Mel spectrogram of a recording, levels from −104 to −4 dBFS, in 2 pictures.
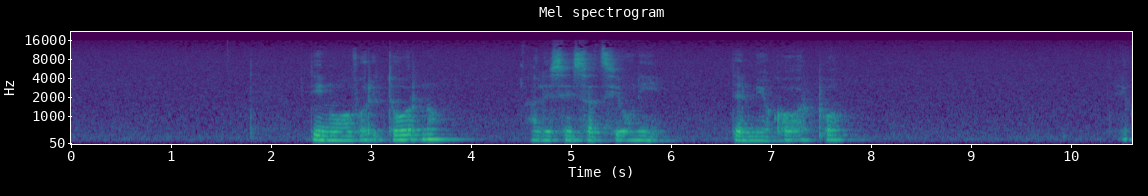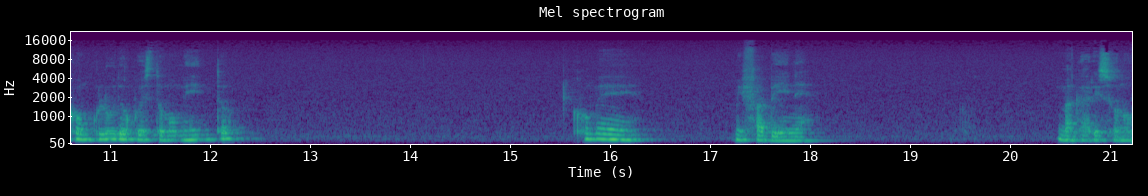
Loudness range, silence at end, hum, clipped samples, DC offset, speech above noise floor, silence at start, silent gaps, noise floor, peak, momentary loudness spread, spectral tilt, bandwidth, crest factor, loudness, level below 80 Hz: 7 LU; 0 s; none; under 0.1%; under 0.1%; 28 dB; 1.8 s; none; -69 dBFS; -26 dBFS; 26 LU; -6 dB/octave; 16 kHz; 20 dB; -43 LUFS; under -90 dBFS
